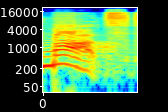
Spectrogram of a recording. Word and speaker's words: Mott's: It's Mott's. M-O-T-T''S. Oh, like Mott's applesauce or something like that.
